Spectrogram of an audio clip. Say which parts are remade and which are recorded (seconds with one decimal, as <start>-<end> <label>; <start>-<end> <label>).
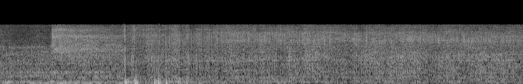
0.0-2.4 remade; 2.4-3.2 recorded; 3.2-4.3 remade; 4.3-4.8 recorded; 4.8-5.2 remade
